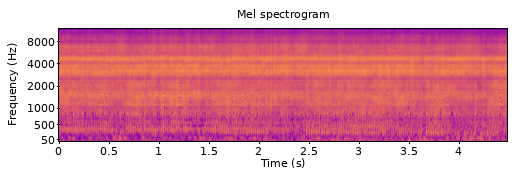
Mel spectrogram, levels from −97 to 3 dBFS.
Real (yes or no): no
